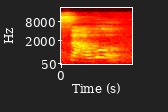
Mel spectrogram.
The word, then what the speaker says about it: sour: So in British English, the pronunciation goes sour, sour. This R in British English is silent, whereas if we talk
